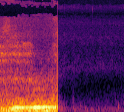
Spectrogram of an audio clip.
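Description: A steady low hum over a rushing noise, which cuts off abruptly about a second in.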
